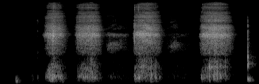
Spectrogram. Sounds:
Sniff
